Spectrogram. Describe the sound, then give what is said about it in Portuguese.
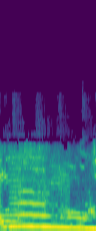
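A person imitates a wolf howl during the Massa FM radio show: one long, steady wail that holds its pitch throughout and then sags slightly at the end, filling the whole moment. “Bom, é um sinal, depois dessa uivada aqui, é um sinal pra gente ir embora, hein?”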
